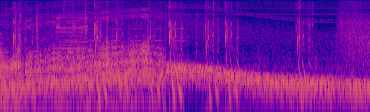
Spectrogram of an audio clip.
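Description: A spaceship engine roars steadily with a slowly falling pitch.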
